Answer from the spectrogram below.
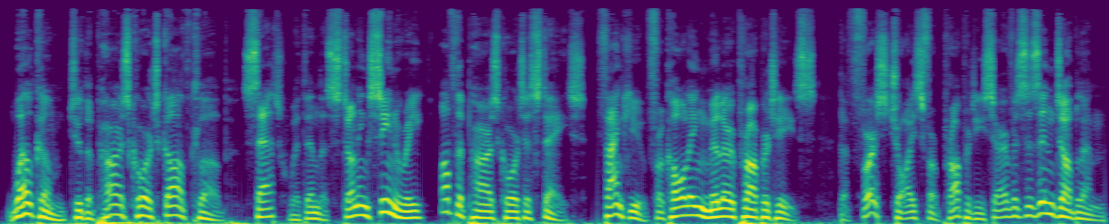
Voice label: english irish ivr; Professional English / Irish Voice Over, TV and Radio Presenter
